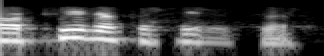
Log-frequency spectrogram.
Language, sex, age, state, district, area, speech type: Assamese, female, 30-45, Assam, Golaghat, urban, conversation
